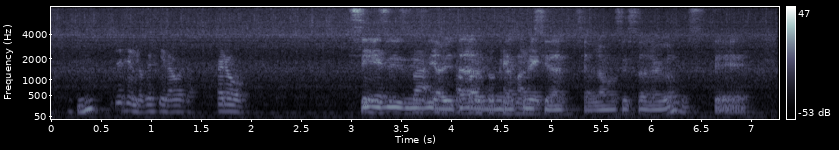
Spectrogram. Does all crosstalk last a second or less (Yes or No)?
No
